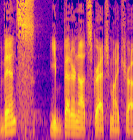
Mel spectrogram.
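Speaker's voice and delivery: grave, dead-serious, low tone. Retelling your grandfather warning you while you work the gas, imitating a very serious tone. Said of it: "in a very, very serious tone".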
